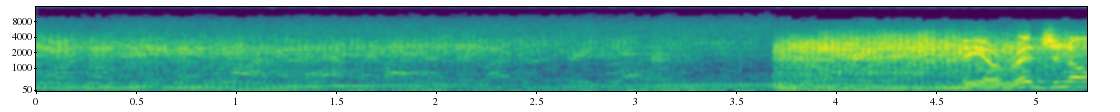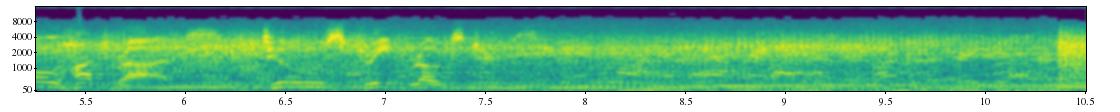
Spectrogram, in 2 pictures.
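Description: Racing car engines roar and rev as the cars speed down a track.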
